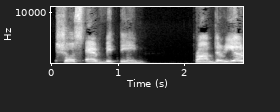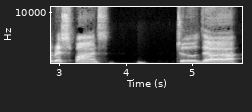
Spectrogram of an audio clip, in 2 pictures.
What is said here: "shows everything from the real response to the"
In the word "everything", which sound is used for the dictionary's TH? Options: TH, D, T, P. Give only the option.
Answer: T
